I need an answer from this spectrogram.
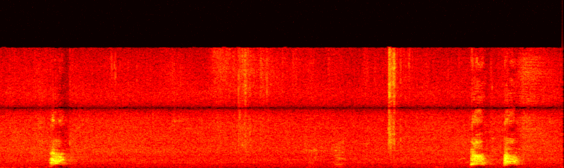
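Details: Samoyed named Winston, outdoors at a picnic, reacting to a lizard he discovered: a few short sharp barks, one near the start and a quick pair near the end, separated by quiet with a steady background hiss.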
